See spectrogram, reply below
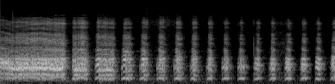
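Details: Chicken giving a loud, drawn-out harmonic squawk for about half a second, then a fast, steady run of throaty clucks repeated roughly five times per second until the end.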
